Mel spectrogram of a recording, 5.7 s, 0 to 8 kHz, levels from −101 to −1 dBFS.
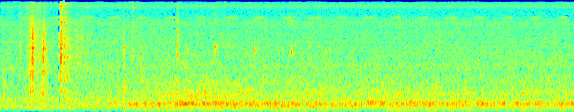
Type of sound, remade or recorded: recorded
